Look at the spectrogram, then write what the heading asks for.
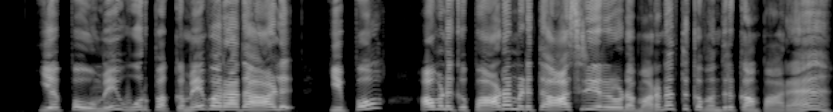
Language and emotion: Tamil, surprised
